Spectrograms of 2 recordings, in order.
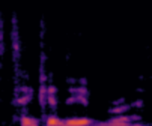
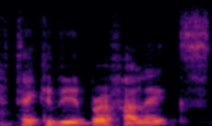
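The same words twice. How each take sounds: First: Calming himself down. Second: Said in the usual way. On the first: Real, not acted. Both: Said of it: "I don't wanna be ranting and raving".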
